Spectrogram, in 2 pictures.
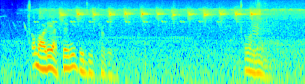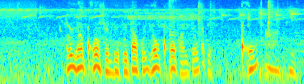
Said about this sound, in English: He hears a bird alarmed, and this tells him a leopard might be nearby.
